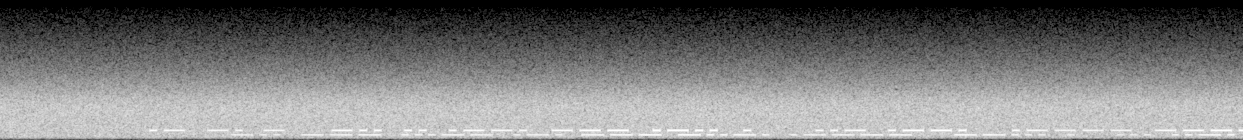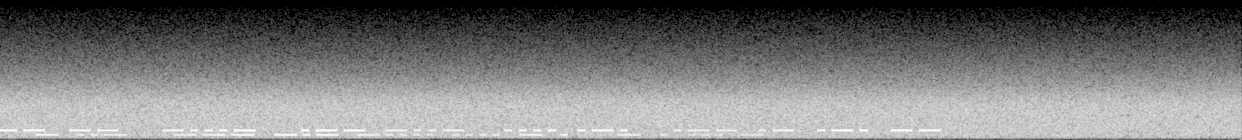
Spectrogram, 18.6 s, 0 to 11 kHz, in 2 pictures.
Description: Morse code, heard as two keyed tones, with radio static. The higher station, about 22 wpm, 790 Hz: ANT DIPOLE UP 10M <BT> WX HR WARM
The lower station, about 24 wpm, 440 Hz: DO3RO/1 7E SF TU OK6HTE TEST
